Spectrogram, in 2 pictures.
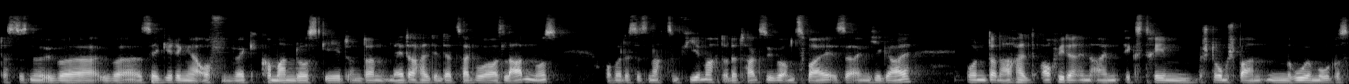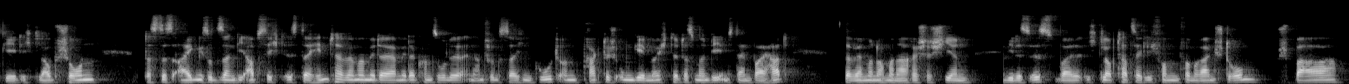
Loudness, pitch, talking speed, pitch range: -20 LUFS, 100 Hz, 215 wpm, 95-105 Hz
